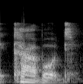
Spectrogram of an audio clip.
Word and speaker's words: cupboard: Iyi p ntabwo tuyivuga. This p is silent. There are a few cookies in the cupboard. Hasigaye amabiswi makeya mu kabati. We say cupboard.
